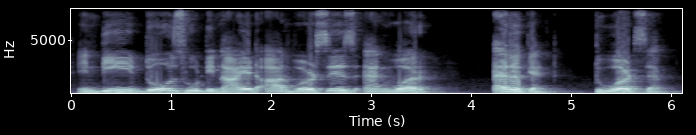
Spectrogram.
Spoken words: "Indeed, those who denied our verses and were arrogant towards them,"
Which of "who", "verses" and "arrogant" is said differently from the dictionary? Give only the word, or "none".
none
